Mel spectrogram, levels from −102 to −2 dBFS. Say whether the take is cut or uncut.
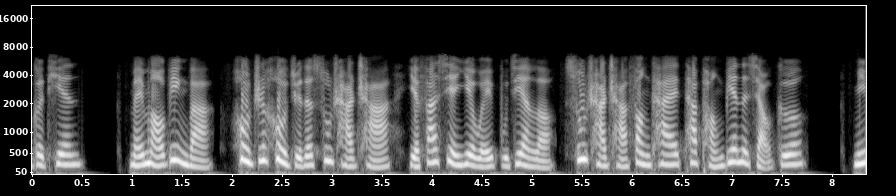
cut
